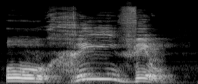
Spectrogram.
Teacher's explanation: nós percebemos que a sílaba tônica está aqui no meio, na penúltima, e aqui ele recebeu um acento.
